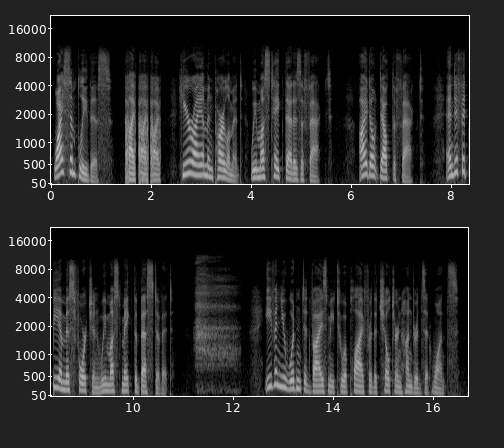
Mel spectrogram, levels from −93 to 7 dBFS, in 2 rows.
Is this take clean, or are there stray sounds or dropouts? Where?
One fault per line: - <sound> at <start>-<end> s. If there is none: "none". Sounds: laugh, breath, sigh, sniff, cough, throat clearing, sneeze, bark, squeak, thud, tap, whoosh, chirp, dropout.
- laugh at 1.5-2.2 s
- sigh at 11.2-12.2 s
